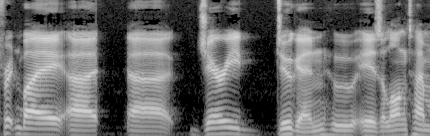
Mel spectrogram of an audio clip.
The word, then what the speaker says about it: Gerry: It's spelled G-E-R-R-Y. – It's Jerry. – Jerry. – It's a soft G.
